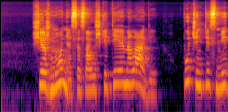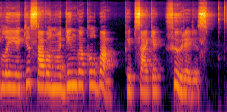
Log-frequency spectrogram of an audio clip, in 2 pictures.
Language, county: Lithuanian, Kaunas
